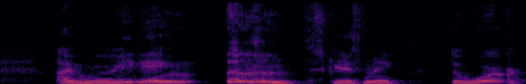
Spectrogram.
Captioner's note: coughing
